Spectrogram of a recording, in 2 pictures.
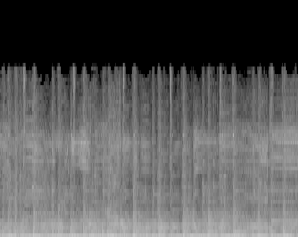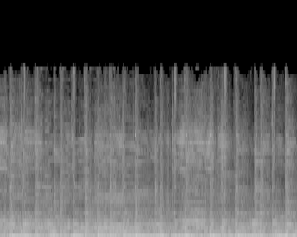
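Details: Lively country music with plucked banjo and guitar plays steadily throughout, with no animal sound heard.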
